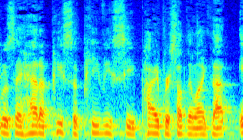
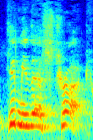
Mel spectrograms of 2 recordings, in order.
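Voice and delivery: pitched-up imitation of people screaming; mock screaming demand; 11 semitones higher than usual. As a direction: imitate clamoring fans with a high, mild yell. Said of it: "just sc-, screaming".

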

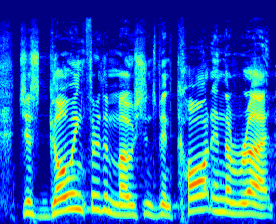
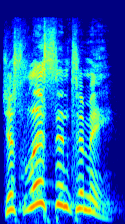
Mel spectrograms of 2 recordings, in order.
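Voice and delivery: louder scolding parent; exasperated parent; 5 semitones higher, 3 dB louder than usual. Retold or imitated. Parent fed up with a sarcastic kid, scolding. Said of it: "wanna smack 'em and say".

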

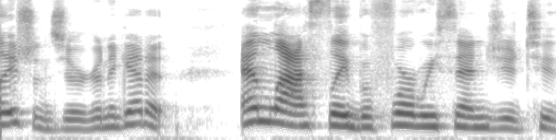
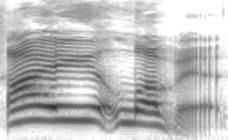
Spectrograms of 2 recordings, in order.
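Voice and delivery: emphatic declaration; 4 semitones higher, 13 dB louder, slower than usual. Real, not acted. Admitting love for trash movie.

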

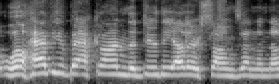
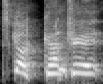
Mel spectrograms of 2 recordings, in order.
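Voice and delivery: excited call; 6 semitones higher, 4 dB louder than usual. Real, not acted. Host calling out country choice.

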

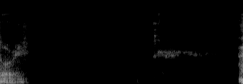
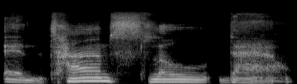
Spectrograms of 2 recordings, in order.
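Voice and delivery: very slow, higher, drawn out; slowed right down; 5 semitones higher, much slower than usual. Real, not acted. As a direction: let each word hang as time stops. Dramatic moment in his testimony.

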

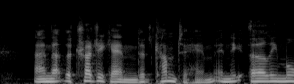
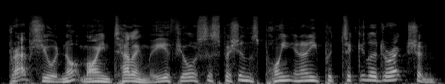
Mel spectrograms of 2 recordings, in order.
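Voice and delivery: higher-pitched, probing doctor's voice; doctor questioning Holmes; 5 semitones higher than usual. A narrator's reading. The doctor asks Holmes about his suspicions, probing. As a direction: press the question in a raised voice.

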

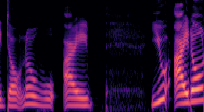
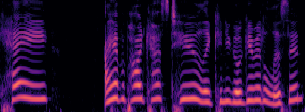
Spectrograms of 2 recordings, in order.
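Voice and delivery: high, bright asking voice; mock eager request; eager fan voice; 8 semitones higher than usual. Imitating DMs from podcasters.

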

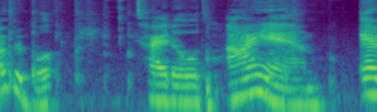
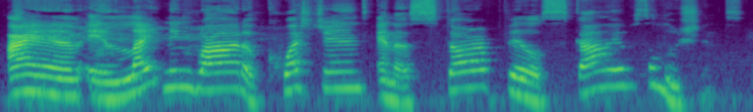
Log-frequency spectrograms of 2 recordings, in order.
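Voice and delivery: put-on reading to children; 6 semitones higher than usual. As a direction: read it proudly to a child. Reads picture book aloud.

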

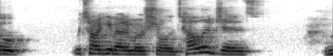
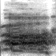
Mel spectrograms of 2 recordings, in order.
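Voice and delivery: quick mock scream of alarm; mock stifled scream; 7 semitones higher, 3 dB louder than usual. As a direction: let out a short alarmed cry. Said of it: "I was like".

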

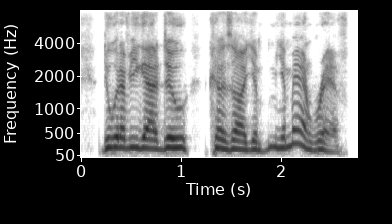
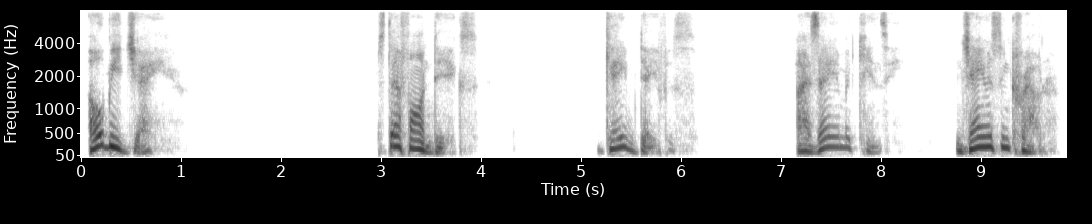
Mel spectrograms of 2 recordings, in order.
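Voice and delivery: awed whisper; 5 semitones lower, 8 dB quieter, slower than usual. Acted. Savouring thought of new receiver.

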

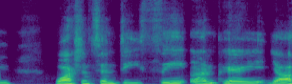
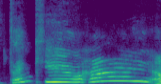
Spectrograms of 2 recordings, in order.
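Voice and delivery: squeaky cute voice; much slower than usual. Acted. Cutesy thanks to listeners.

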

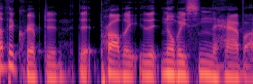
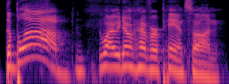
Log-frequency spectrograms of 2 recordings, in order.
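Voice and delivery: mock panic; 6 semitones higher, 4 dB louder than usual. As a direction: whine out a fake excuse in a panic. Mock panic of caught men.

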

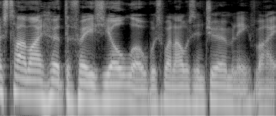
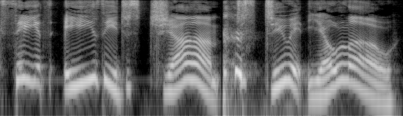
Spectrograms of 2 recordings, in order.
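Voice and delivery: higher, slow smug encouragement; mock German boy accent; 9 semitones higher, 4 dB louder, much slower than usual. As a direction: show off after the jump, higher. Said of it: "I was like".

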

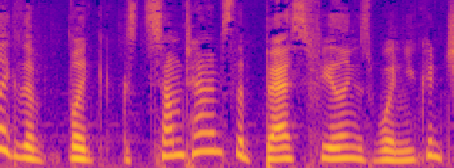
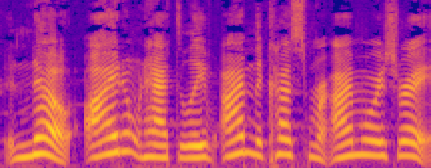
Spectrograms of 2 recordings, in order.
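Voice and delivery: mock angry protest, higher and louder; yelling customer; 4 semitones higher, 3 dB louder than usual. Customer refusing to leave the store, mock yelling. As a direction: imitate an entitled shopper yelling back. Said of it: "she started yelling at me".

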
